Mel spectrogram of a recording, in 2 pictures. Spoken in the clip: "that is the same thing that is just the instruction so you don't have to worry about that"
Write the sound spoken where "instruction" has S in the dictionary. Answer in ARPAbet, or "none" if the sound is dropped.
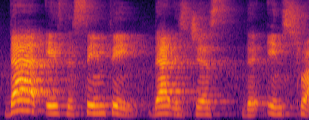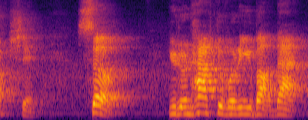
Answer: S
